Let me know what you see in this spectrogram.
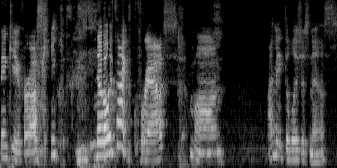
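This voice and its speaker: A woman speaks in an American accent with an animated tone. Her pitch swings very widely. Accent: Brooklyn accent, comes out at times. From Brooklyn, New York. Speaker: paranormal channel host. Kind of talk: casual chat.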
